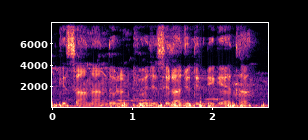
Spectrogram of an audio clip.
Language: Hindi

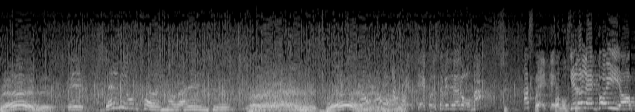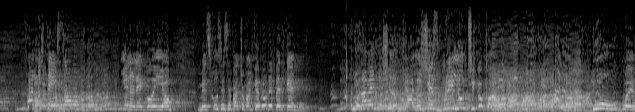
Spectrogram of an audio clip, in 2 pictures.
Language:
Italian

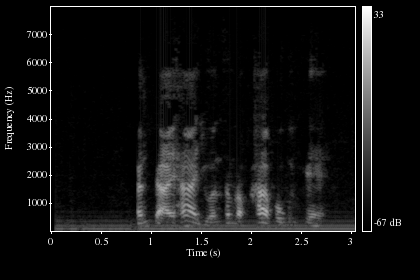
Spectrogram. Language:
Thai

